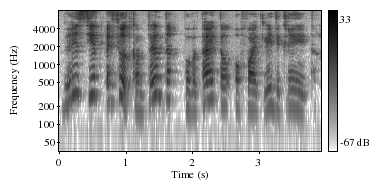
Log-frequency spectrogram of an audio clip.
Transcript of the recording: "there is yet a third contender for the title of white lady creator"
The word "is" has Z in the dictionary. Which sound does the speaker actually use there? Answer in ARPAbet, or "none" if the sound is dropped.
S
